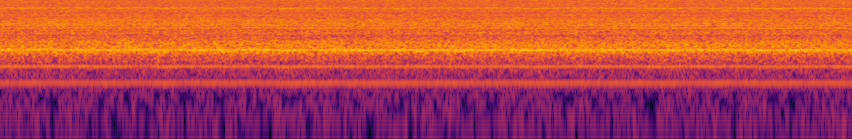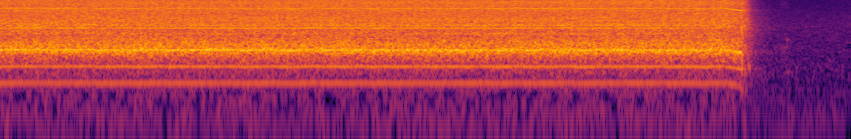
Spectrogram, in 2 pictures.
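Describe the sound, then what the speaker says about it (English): A power drill whines at a steady high pitch for about eight seconds while drilling into metal on a Farmall Super M tractor engine, loud and close, then stops abruptly into near silence. "I'm going to do some drilling and stuff and see if I can get that nut off of there."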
